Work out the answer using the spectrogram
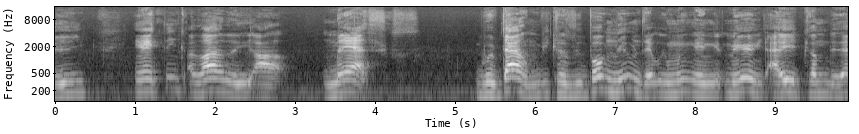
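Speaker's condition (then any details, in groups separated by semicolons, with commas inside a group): Cerebral palsy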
